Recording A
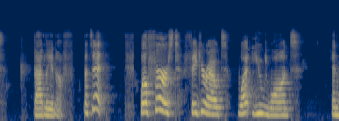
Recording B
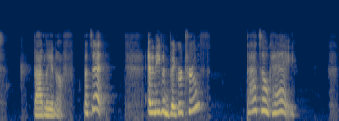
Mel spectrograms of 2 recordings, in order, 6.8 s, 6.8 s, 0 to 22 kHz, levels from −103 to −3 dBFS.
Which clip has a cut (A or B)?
A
